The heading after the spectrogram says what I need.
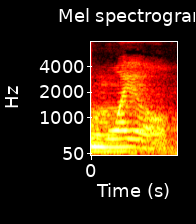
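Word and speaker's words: mohel: And we decided to go with a moel. Is that how you say it? A moy-yul. A moy-yul. It's a moy-yul.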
